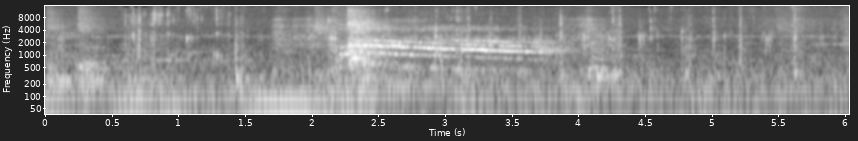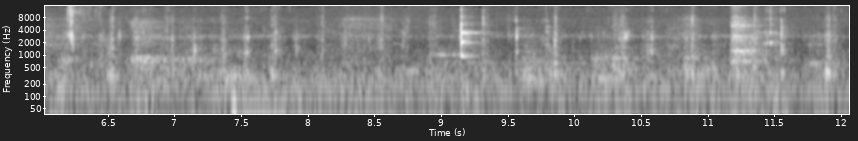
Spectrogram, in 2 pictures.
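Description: Faint closed-mouth chewing of sauced pig colon: soft, wet mouth clicks. About two seconds in, a high, drawn-out call falls in pitch over about a second and a half. A single sharp click comes about nine seconds in.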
